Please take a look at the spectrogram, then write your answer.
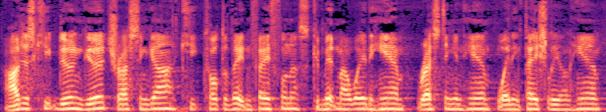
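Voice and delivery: quiet, calm murmur of trust; soft reflective preaching. Acted. Preacher modelling calm trust, soft and quiet. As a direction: ease the words down gently.

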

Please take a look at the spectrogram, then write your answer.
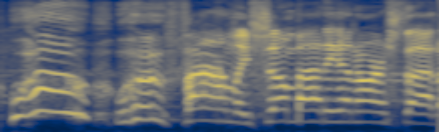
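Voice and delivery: high, loud whooping cheer; right-wing fans cheering the Zealot; cheering shout. Retold or imitated. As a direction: celebrate like winning fans. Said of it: "they start shouting".

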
